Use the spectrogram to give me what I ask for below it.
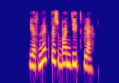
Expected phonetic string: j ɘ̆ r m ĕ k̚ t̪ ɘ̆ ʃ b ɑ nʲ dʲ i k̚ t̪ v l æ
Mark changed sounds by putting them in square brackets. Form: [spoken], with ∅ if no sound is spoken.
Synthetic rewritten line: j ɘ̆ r [n] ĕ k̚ t̪ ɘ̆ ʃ b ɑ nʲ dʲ i [∅] t̪ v l æ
